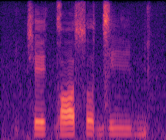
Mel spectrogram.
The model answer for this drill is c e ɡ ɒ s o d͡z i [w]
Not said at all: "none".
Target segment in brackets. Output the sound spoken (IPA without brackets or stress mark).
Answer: b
